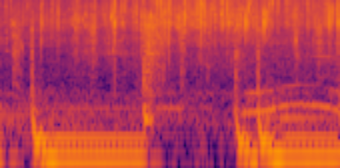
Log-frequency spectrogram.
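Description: Folded birria tacos frying in a pan, giving a steady close sizzle with a few bursts of crackling as they are moved, and no voices over it.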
